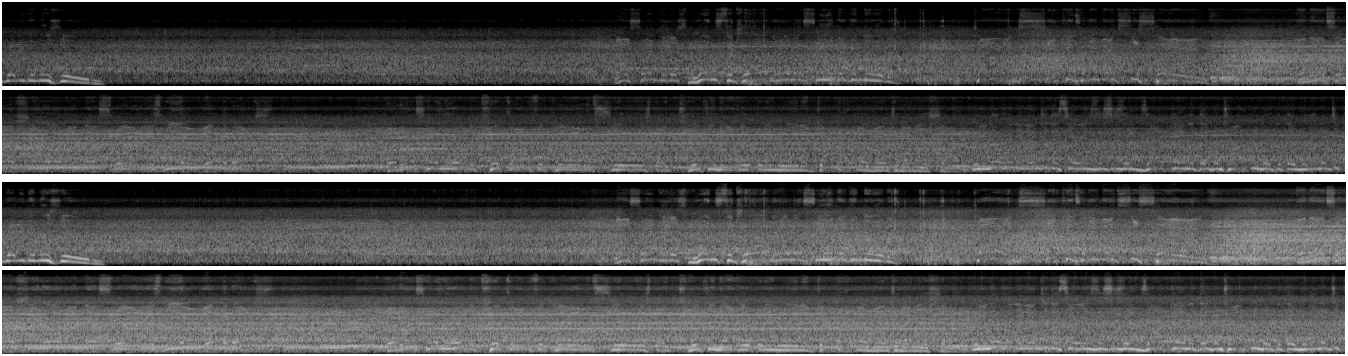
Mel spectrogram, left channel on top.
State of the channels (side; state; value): left; quieter; 7.0 dB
